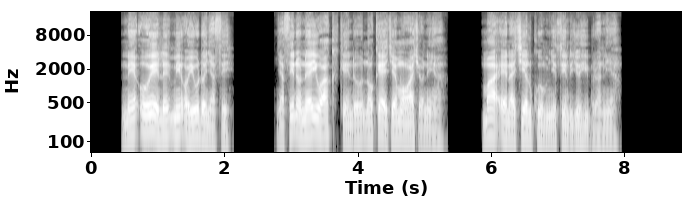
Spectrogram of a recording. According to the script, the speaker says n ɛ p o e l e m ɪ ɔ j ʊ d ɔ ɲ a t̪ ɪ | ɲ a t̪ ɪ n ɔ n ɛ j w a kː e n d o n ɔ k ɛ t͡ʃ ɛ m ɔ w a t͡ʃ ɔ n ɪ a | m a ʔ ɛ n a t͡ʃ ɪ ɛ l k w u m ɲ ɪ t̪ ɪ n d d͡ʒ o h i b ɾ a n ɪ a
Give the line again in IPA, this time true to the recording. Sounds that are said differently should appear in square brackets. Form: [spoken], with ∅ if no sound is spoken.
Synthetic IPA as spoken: n ɛ [ʔ] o e l e m ɪ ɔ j ʊ d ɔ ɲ a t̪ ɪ | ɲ a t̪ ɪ n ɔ n ɛ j w a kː e n d o n ɔ k ɛ t͡ʃ ɛ m ɔ w a t͡ʃ ɔ n ɪ a | m a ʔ ɛ n a t͡ʃ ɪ ɛ l k w [o] m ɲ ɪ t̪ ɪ n d d͡ʒ o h i b ɾ a n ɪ a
